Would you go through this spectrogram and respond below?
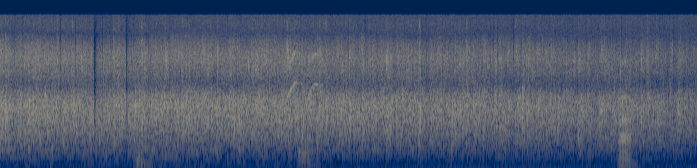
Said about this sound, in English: Yeah, that's right. You folks are clapping your hands just like true Sangerites.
